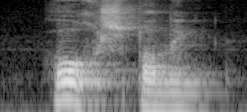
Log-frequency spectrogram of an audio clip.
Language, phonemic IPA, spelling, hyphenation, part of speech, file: Dutch, /ˈɦoːxˌspɑ.nɪŋ/, hoogspanning, hoog‧span‧ning, noun, Nl-hoogspanning.ogg
- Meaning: 1. high voltage 2. very high tension or stress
